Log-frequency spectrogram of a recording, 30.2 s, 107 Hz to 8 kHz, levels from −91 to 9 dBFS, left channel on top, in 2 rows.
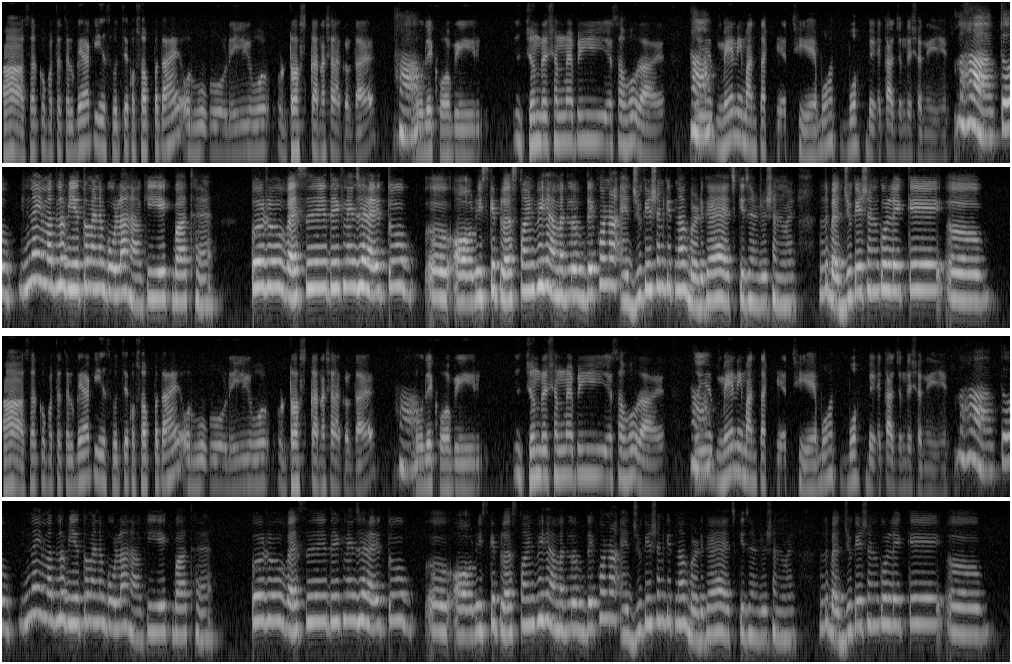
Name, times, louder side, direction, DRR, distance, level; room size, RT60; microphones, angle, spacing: voice 1, 0.0-5.6 6.2-7.2 7.7-9.9 10.4-14.2, equal, 5° left, 0.6 m, -35 dB
voice 2, 6.0-6.3 10.3-10.7 14.3-18.3 18.9-27.0 27.4-29.9, left 8 dB, 85° left, 0.4 m, -26 dB
head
